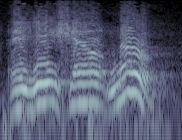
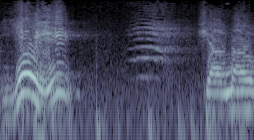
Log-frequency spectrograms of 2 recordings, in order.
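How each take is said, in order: First: The stress falls on the word know. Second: The stress falls on the word ye. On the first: The focus is on the act of knowing. "then there's a different emphasis" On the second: The promise is addressed to the listeners themselves. "if I put the emphasis on the second word"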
